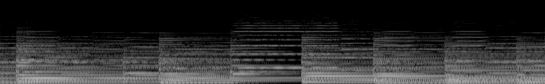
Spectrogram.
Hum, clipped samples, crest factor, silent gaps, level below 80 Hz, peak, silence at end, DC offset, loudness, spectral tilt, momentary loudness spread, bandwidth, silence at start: none; under 0.1%; 14 dB; none; -38 dBFS; -14 dBFS; 0 s; under 0.1%; -28 LUFS; -7.5 dB/octave; 6 LU; 11 kHz; 0 s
